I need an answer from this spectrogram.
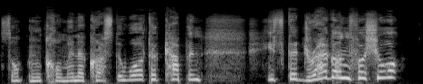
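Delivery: fierce stage half-whisper, very high-pitched. Reading a story aloud, Quarrel warning of something on the water: fierce half-whisper. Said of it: "Quarrel whispered fiercely".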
